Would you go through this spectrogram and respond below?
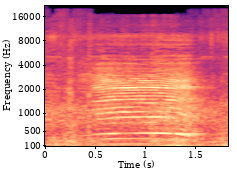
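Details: Simmental calves offered for sale, one giving a short, steady mid-pitched moo lasting about a second, with a faint hum of background noise.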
